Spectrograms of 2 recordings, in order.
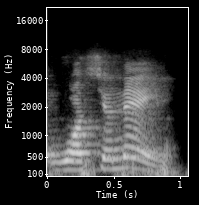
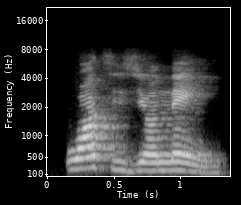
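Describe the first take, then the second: First: "What's your name" run together, dropping at the end; contracted, falling. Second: "What is" as two separate words; uncontracted. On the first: Teacher showing what we would say, contracted with falling end. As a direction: link "What's your" and let "name" fall. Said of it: "we would say". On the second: Teacher showing what to say instead of, full unlinked form. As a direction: say "What is your name" word by word. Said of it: "So instead of saying". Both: Shown as a demonstration.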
